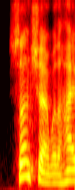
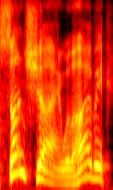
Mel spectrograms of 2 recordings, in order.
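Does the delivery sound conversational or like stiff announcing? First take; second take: conversational; stiff announcing. First: It sounds like relaxed, natural everyday talk. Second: It sounds like stiff, formal announcer reading. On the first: Talking naturally to one person. The speaker calls it right. "now you're just talking to me" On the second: Reading a script to an audience. The speaker calls it wrong. "read that like you're on the air"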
